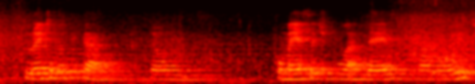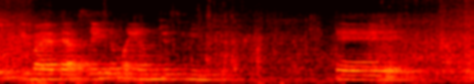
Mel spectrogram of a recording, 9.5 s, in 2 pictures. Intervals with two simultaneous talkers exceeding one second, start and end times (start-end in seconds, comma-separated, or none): none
